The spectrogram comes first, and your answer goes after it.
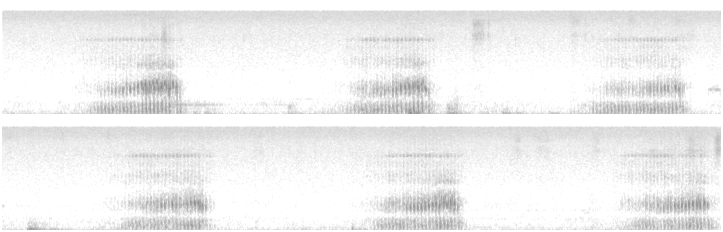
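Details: Deeply sleeping domestic cat snoring in a regular rhythm, about six coarse, low breaths over fourteen seconds, each rising to a soft buzzy peak before fading, with faint tapping sounds in between.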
